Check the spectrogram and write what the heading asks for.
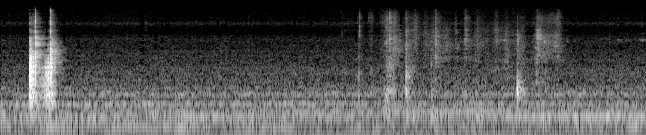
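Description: Small handling clicks and taps from a hand at a desk: a sharp cluster of clicks about a third of a second in, then a few fainter ticks around four and five seconds in, over a low steady hum.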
